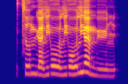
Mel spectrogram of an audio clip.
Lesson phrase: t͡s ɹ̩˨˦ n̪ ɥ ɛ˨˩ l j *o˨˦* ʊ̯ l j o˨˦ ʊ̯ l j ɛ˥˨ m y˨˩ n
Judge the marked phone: incorrect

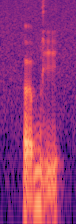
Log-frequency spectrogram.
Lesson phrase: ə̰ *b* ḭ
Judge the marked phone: correct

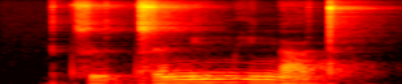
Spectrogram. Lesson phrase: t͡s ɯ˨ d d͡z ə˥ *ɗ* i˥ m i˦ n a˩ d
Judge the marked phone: incorrect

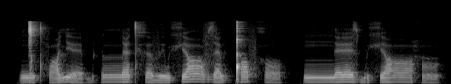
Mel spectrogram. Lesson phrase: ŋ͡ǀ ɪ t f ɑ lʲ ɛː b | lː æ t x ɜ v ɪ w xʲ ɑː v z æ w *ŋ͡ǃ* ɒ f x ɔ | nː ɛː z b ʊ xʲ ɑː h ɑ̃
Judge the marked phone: incorrect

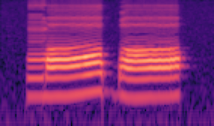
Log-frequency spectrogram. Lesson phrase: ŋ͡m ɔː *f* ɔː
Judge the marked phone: incorrect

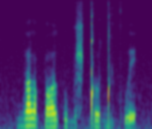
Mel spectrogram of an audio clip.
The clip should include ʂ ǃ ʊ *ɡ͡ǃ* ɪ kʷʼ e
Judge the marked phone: correct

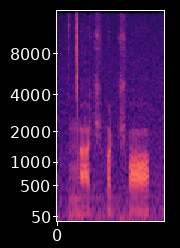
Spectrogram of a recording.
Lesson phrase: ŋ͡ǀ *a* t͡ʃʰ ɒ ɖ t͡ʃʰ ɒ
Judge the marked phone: correct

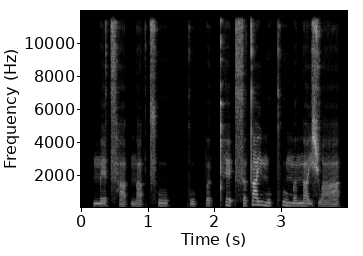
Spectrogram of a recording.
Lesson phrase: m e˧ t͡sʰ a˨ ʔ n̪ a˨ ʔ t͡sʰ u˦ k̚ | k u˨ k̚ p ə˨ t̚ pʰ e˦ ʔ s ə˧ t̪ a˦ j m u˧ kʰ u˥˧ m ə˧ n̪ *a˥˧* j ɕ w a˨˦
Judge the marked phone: correct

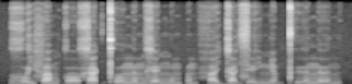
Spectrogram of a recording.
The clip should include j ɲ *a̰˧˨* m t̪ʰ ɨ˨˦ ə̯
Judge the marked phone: correct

